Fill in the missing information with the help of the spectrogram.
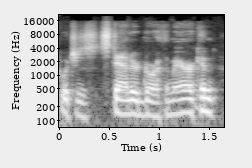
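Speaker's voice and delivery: normal talking voice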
